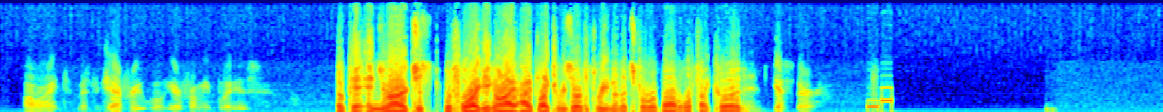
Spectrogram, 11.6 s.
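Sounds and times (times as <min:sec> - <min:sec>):
speech: 0:03.4 - 0:07.6
conference call join beep: 0:08.7 - 0:09.0.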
